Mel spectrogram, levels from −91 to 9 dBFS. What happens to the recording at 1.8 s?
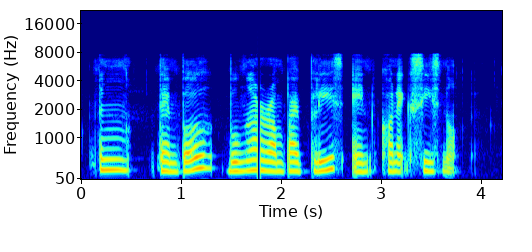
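A gap at a join of encoded pieces opens from 1.76 to 1.79 s, a gap of about 32 ms. The speech here was encoded in separate pieces and then joined without trimming, so the encoder's start-up delay and the padding of the previous piece's last frame both remain at the seam. The result is a short dropout with smeared edges, after which the speech resumes exactly where it stopped.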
